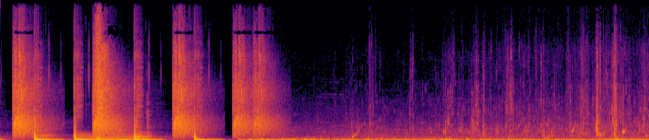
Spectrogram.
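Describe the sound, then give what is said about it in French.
Several loud splashes and sloshes of water against a small boat on the Canal de l'Ourcq in Paris, then a steady low rumble with soft, irregular lapping as the boat keeps moving along calm water. No voices. “Bon, du coup, on se retrouve sur le bateau.”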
